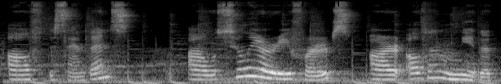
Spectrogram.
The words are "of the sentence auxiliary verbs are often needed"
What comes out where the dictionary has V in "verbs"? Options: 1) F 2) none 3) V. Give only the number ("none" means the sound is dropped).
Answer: 1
